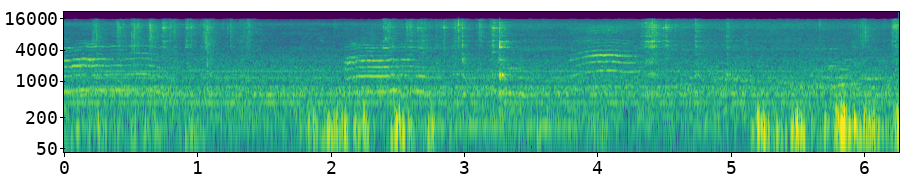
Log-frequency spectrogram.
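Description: A domestic cat meowing three times, about two seconds apart, each call short and bending in pitch, over quick scratchy clicks.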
